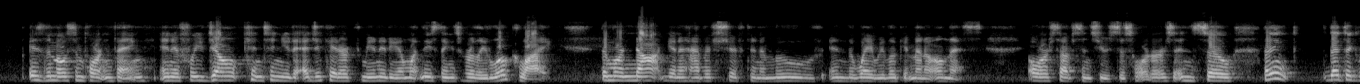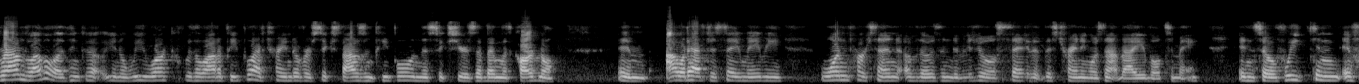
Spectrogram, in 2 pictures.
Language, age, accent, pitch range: English, 40-59, American, 160-185 Hz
